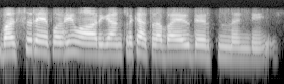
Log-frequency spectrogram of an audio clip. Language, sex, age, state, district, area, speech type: Telugu, female, 30-45, Andhra Pradesh, Bapatla, rural, conversation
